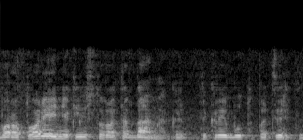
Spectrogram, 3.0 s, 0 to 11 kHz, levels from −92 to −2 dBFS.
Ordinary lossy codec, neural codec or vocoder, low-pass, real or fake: Opus, 64 kbps; codec, 16 kHz, 16 kbps, FunCodec, trained on Chinese and English, 50 frames a second; 7.2 kHz; fake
